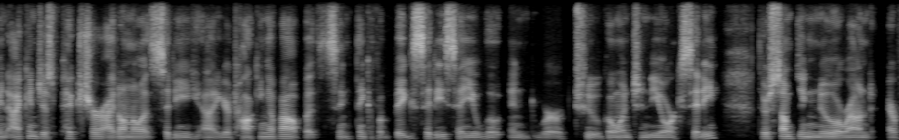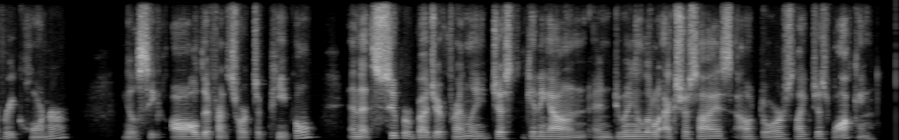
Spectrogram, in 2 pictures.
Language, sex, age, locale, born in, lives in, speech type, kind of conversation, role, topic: English, male, 45-49, en-US, United States, United States, conversation, advice, advisor, How can I meet people and explore my new city on a tight budget?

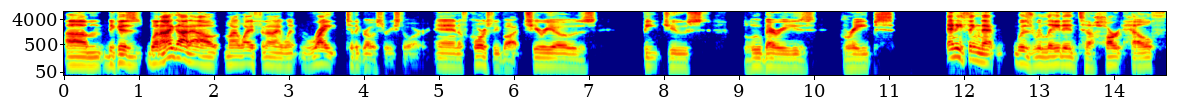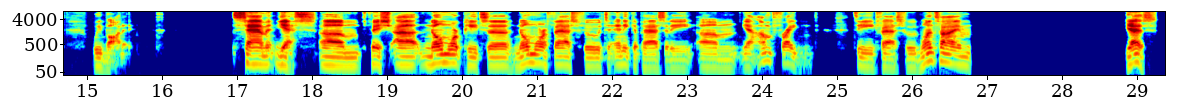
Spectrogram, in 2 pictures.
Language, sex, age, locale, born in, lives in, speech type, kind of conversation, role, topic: English, male, 45-49, en-US, United States, United States, conversation, advice, user, How can I make time for self-care in my busy schedule?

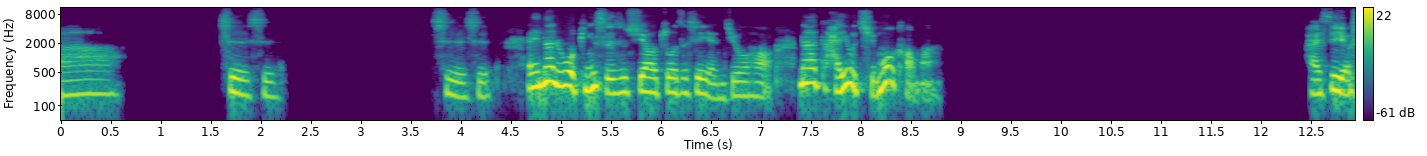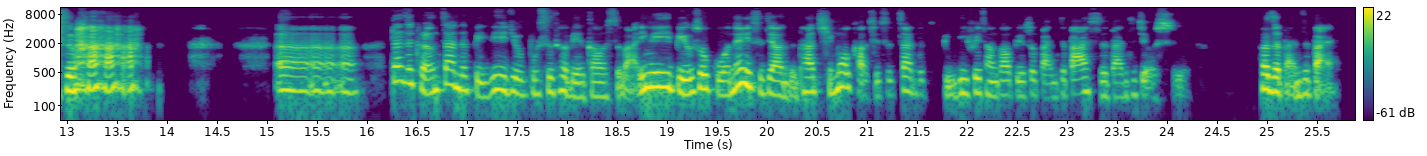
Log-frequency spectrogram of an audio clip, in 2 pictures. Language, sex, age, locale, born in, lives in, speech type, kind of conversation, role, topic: Chinese, female, 35-39, zh-TW, China, United States, conversation, podcast, host, 忙了一天后，你最喜欢用什么方式让自己放空？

